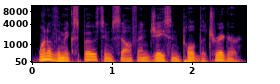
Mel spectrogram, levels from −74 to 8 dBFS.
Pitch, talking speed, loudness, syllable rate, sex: 95 Hz, 225 wpm, -18 LUFS, 6.8 syllables/s, male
